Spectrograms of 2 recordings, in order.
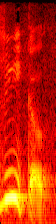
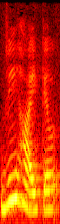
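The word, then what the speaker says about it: vehicle: সো এই ওয়ার্ডটা হলো ভিহিকল, ইটস ভিহিকল, নট ভিহিকল, ভিহাইকেল এরকম কিছু না, ইটস ভিহিকল।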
